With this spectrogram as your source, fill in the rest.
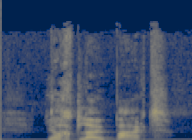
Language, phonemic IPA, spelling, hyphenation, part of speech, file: Dutch, /ˈjɑxt.lœy̯.paːrt/, jachtluipaard, jacht‧lui‧paard, noun, Nl-jachtluipaard.ogg
- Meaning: cheetah (Acinonyx jubatus)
